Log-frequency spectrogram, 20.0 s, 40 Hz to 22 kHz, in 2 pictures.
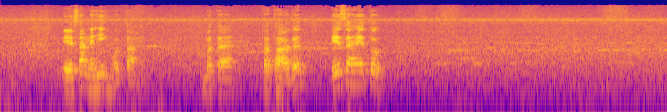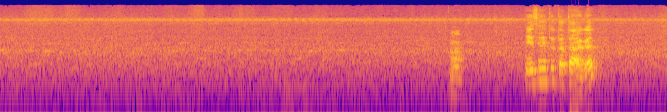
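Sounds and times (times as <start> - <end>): faint high whine: 0.0 - 20.0
room noise hiss: 0.0 - 20.0.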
